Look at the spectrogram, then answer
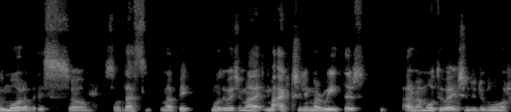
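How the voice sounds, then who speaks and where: Someone speaks at a moderate pace with an Icelandic accent. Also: man. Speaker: sales trainer and author. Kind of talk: podcast interview. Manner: halting, repeats words.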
